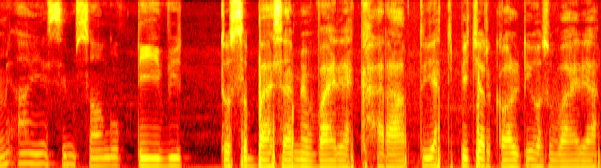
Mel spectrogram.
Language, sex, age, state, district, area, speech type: Kashmiri, male, 30-45, Jammu and Kashmir, Kupwara, rural, spontaneous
